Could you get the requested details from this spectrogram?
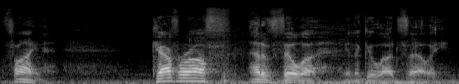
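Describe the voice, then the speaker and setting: Low-voiced, defiant army sergeant. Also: male voice, big pitch swings, measured pace, darkish tone, slight background noise. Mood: grim, subdued. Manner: terse, exasperated, urgent. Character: weary, defiant male army sergeant pleading his case. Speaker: soldier under interrogation. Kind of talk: dramatic video game acting.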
